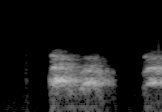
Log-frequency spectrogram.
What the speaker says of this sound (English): Can you all hear my dog barking?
